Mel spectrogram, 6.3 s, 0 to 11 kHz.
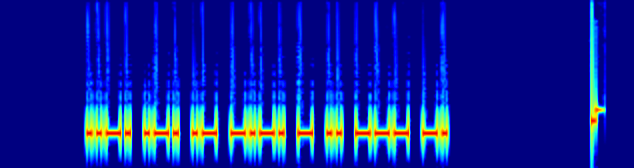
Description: Morse code, heard as a keyed tone, about 25 wpm, 700 Hz. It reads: FRACTION
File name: 8 Letter Words - First 3 Letters Given - 25wpm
